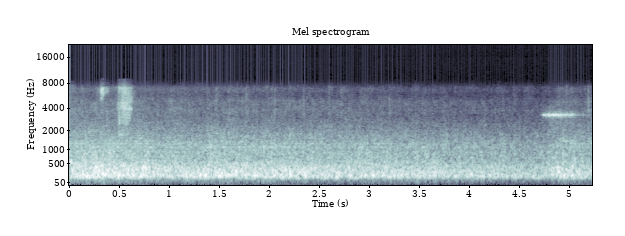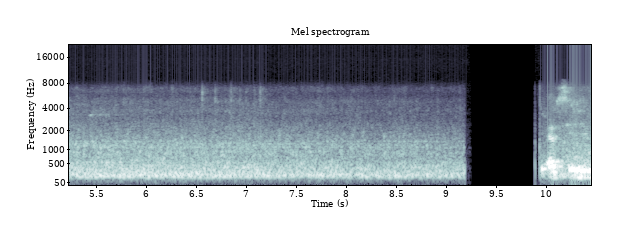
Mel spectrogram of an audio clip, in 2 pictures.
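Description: Faint steady room noise through an open microphone on a video call, with a short high beep about five seconds in. Near the end the sound cuts to dead silence.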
